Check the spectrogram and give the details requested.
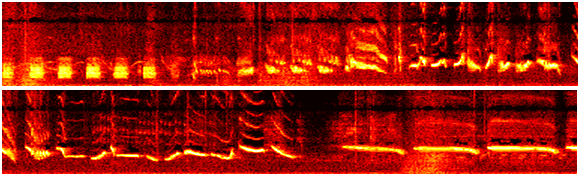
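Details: Caged Chinese hwamei singing at length, with rapid buzzy trills leading into loud warbled whistles that climb and dip, then a sustained high whistle.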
